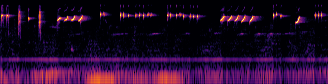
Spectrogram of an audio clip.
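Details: Kept kolibri ninja sunbird, moved to a new cage three days earlier, singing loud and continuously: dense bursts of very high, thin, twittering notes and short rapid trills, with a steady faint low hum in the background.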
